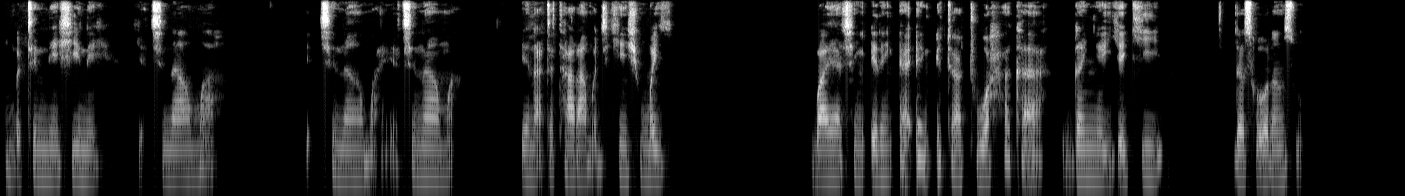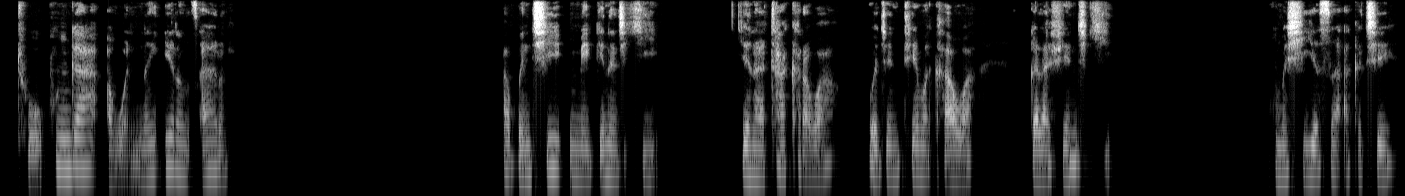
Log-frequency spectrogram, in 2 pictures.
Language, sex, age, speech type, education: Hausa, male, 15-29, spontaneous, tertiary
